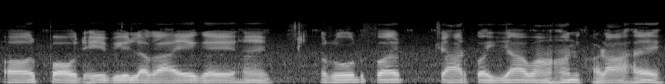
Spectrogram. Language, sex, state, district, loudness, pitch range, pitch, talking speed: Hindi, male, Bihar, Kaimur, -16 LUFS, 95-105 Hz, 100 Hz, 115 wpm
